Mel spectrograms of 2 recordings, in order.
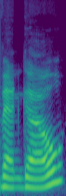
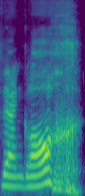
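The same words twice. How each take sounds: First: The name is said the American way. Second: The name is said the native way. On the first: "in the United States we call him Van Gogh" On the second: "where he's actually from, it's Van Gogh"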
